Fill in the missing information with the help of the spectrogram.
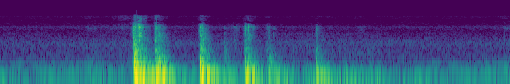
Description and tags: lion bounding into trailer
I needed the sound of a lion bounding into a circus trailer for a story I was recording. So I experimented hitting an empty wheelie bin with a broom.
bin, Broom, wheelie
